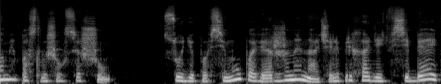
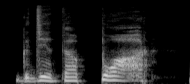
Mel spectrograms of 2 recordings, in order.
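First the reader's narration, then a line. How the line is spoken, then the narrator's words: Loud yell. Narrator (Russian): громко завопил один из них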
